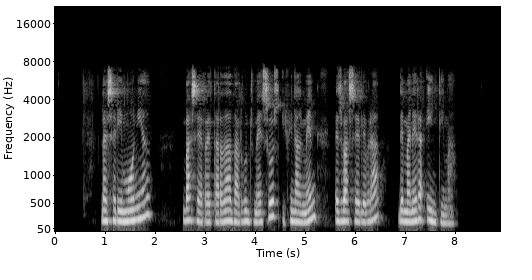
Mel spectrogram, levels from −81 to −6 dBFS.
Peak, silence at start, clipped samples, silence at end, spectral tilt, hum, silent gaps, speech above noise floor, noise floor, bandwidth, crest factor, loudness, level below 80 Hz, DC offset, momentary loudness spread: -4 dBFS; 0.55 s; under 0.1%; 0.95 s; -5 dB/octave; none; none; 43 dB; -66 dBFS; 7.8 kHz; 20 dB; -23 LUFS; -62 dBFS; under 0.1%; 11 LU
